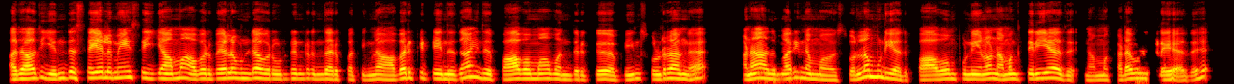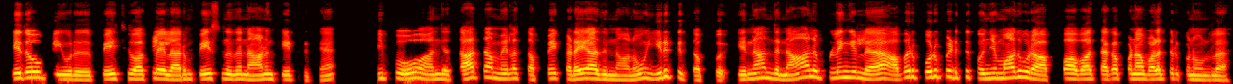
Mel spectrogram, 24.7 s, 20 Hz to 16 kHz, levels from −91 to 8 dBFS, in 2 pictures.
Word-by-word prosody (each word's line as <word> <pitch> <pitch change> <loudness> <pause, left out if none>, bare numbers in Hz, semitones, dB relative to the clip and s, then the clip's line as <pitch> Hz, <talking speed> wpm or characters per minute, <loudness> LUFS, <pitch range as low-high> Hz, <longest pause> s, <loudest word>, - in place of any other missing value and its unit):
அதாவது 185 +5 +4
எந்த 205 +5 0
செயலுமே 220 +1 +4 0.2
செய்யாம 195 +1 +1
அவர் 185 +2 +1
வேலை 195 +2 +5
உண்டு 195 +1 +1
அவர் 180 -2 0
உண்டுன்னு 180 +2 -5
இருந்தாரு 170 -1 0
பாத்தீங்களா? 155 +2 -4
அவர்கிட்ட 195 +1 0
இருந்து 170 -1 +2
தான் 240 +2 +3
இது 185 - -1 0.2
பாவமா 185 +2 +4
வந்திருக்கு. 160 0 -3
அப்டின்னு 155 +6 -4
சொல்றாங்க. 180 0 +2 0.5
ஆனா 175 +4 +5
அது 180 -2 0
மாரி 190 +5 +1
நம்ம 170 -3 0 0.2
சொல்ல 170 +8 +1
முடியாது. 185 - +1 0.2
பாவம், 165 +4 +2
புண்ணியம்லாம் 170 +2 +2
நமக்கு 175 +2 0
தெரியாது. 190 -4 +3 0.2
நம்ம 145 +1 -5
கடவுள் 185 +4 0
கிடையாது. 155 -2 0 0.6
ஏதோ 215 +2 +1
இப்டி 195 -4 -6
ஒரு 155 -1 -1 0.2
பேச்சுவாக்குல 180 +1 +1
எல்லாரும் 165 +2 -1
பேசினத 180 -2 0
நானும் 170 +3 -1
கேட்ருக்கேன். 150 +1 -8 0.5
இப்போ 195 0 -4 0.3
அந்த 175 +1 -1 0.2
தாத்தா 220 +5 +2
மேல 185 +1 -1
தப்பே 160 +6 -3
கிடையாதுன்னாலும், 170 -2 +1
இருக்கு 230 -3 -2
தப்பு. 140 - -7 0.2
ஏன்னா 185 +5 0
அந்த 190 -3 -1
4 245 +9 +1
பிள்ளைங்கள்ல 220 -4 -1 0.3
அவர் 245 +10 0
பொறுப்பு 255 +2 0
எடுத்து 225 +2 -7
கொஞ்சமாவது 205 +5 +1
ஒரு 195 - +3
அப்பாவா, 180 +2 +1
தகப்பனா 185 0 0
வளத்திருக்கணுல்ல? 160 -4 -2
180 Hz, 145 wpm, -23 LUFS, 165-200 Hz, 0.6 s, வேலை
